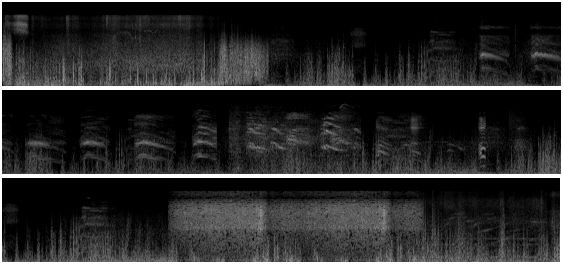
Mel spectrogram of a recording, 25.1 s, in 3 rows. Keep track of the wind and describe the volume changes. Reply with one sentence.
The loudness of the wind goes down, then up.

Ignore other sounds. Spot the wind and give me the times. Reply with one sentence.
You can hear the wind from 0.0 to 25.1 s.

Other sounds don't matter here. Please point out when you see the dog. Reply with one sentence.
The dog can't be heard in this clip.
